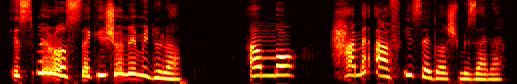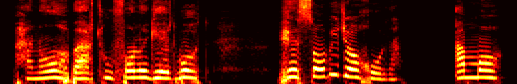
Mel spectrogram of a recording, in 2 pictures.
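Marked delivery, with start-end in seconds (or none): none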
